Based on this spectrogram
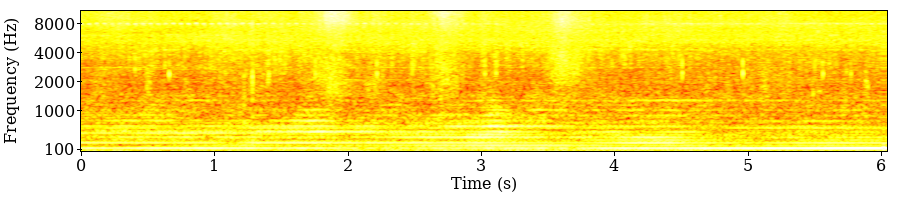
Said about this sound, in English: I hear a pool filter running.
